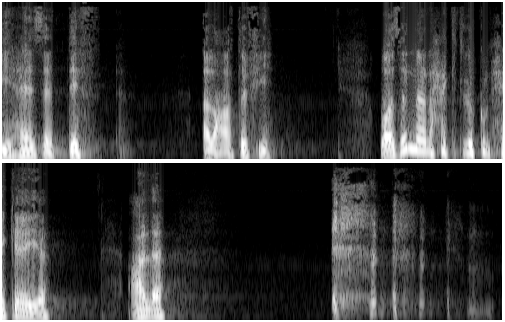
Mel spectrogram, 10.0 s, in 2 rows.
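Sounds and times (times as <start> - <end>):
speech: 0.0 - 1.0, 2.0 - 2.8, 3.8 - 5.6, 6.3 - 6.7, 8.3 - 9.1
man with a slight cold coughing: 8.3 - 9.9.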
